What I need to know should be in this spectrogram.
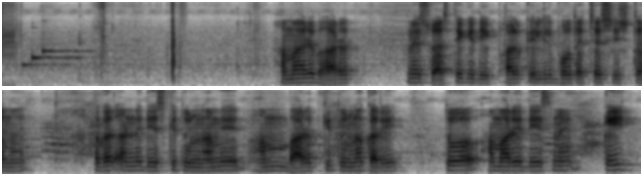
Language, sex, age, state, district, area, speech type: Hindi, male, 45-60, Madhya Pradesh, Betul, rural, spontaneous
